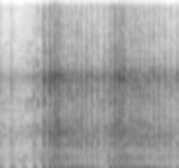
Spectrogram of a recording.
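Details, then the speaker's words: Motorcycle idling during an AC to DC CDI conversion: steady even putter with regular firing pulses, no knocks or misses, good spark; normal idle. "So, maganda rin yung tunog ng pag-andar niya, no? Maganda yung kuryente niya."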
